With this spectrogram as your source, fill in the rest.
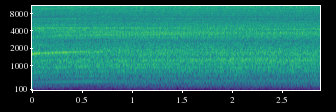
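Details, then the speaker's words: Panasonic SA-HT820V VCR/5-disc DVD combo rewinding at high speed to the beginning after the tape reaches its end, tape still loaded on the heads; steady high hiss-like whine with a faint thin tone, "like a jet engine"; normal fast rewind. "It sounds like a jet engine, like some people in the VCR community would say."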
